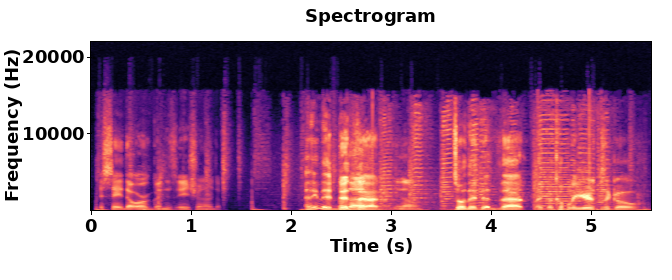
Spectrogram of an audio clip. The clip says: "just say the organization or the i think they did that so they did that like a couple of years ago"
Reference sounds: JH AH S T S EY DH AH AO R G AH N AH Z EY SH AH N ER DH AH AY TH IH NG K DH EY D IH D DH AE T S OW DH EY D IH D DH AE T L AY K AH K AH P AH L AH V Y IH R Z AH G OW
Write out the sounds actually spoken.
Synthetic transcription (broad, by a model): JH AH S S EY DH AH AO R G AH N AH Z EY SH AH N ER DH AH AY TH IH NG K DH EY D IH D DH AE T S OW DH EY D IH D DH AE T L AY K AH K AH P L AH V Y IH R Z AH G OW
